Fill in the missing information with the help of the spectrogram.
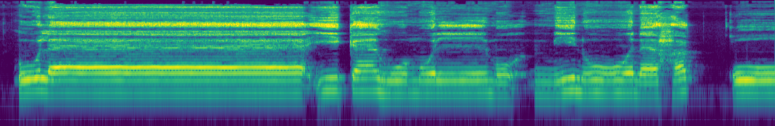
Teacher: Mad iwad ya. Mad iwad di sini dua harakat aja ya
